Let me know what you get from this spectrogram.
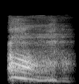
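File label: death, dialogue generic Italian; mohaa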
